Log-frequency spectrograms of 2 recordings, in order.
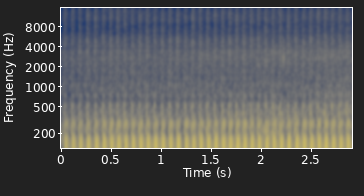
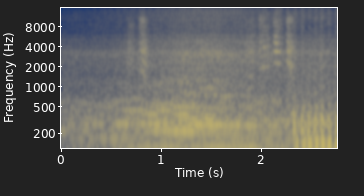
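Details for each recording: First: Honda Supra GTR 150cc fuel-injected motorcycle after top overhaul and new clutch lining, being tuned; scanner shows engine speed RPM at standard; steady even single-cylinder idle about three pulses a second, no knocks or misses, normal idle. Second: Honda Supra GTR 150cc fuel-injected motorcycle engine after top overhaul, ECU reset with OBD 900 Pro scanner, TP sensor 0.51 V; catches, runs briefly with steady low beat, then ragged uneven pulses and stalls, blamed on weak battery.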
